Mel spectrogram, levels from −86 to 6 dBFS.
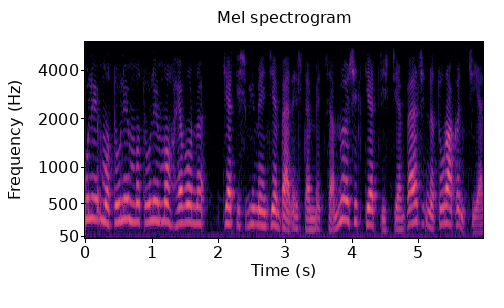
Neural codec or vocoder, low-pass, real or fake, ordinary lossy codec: vocoder, 22.05 kHz, 80 mel bands, WaveNeXt; 5.4 kHz; fake; none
